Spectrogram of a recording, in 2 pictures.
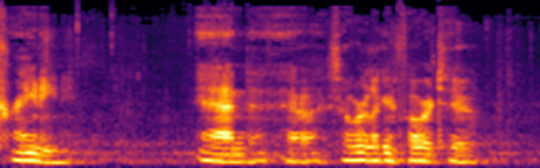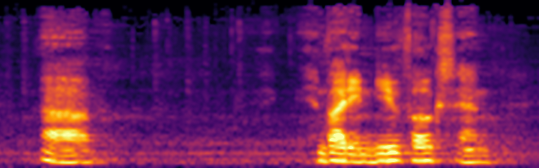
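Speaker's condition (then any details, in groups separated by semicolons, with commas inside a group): Parkinson's disease; boxing-type training at Snap Fitness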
